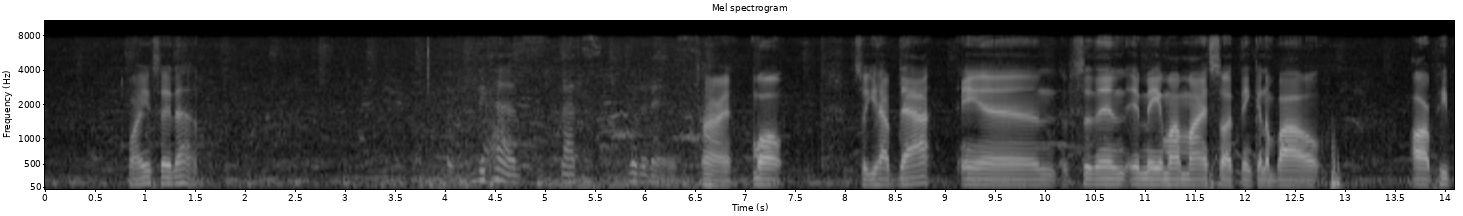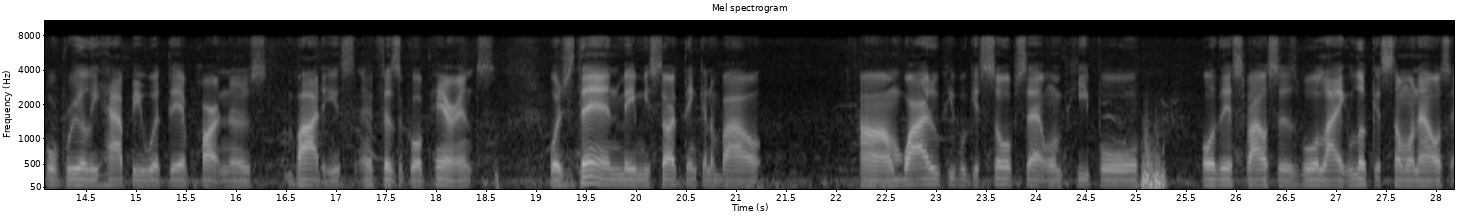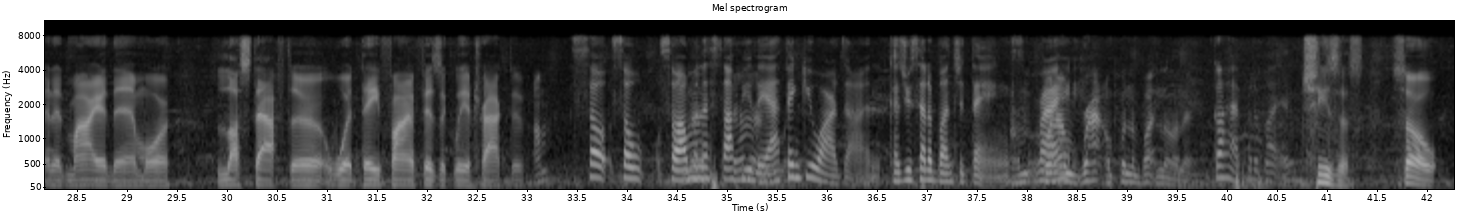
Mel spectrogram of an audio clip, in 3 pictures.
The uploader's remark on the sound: on location poolside in Punta Cana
